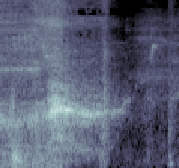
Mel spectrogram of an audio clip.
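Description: A person's breathy exhale, loudest a little under a second in, then fading away.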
